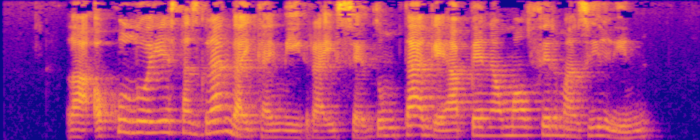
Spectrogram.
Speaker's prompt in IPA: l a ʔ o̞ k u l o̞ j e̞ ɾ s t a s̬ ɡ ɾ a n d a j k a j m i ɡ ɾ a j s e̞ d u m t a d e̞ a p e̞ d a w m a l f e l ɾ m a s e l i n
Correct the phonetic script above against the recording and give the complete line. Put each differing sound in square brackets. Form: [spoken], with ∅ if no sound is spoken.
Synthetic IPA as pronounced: l a ʔ o̞ k u l o̞ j e̞ [∅] s t a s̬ ɡ ɾ a n d a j k a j m i ɡ ɾ a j s e̞ d u m t a [ɡ] e̞ a p e̞ [n] a w m a l f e [∅] ɾ m a s [i] l i n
